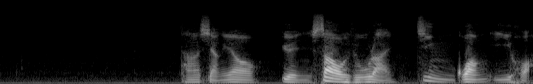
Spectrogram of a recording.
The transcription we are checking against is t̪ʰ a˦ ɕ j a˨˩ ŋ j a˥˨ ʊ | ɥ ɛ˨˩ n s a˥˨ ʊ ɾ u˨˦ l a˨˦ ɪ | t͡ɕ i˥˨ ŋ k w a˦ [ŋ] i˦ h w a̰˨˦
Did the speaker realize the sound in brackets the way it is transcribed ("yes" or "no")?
yes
